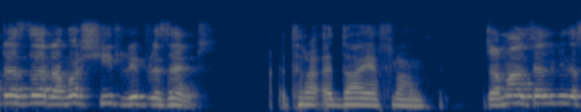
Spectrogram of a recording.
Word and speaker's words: diaphragm: the rubber sheet represent diaphragm Jamal tell me the spelling GM oh he already saw it long time back yes d i a p h r a g m the g is silent it's just written otherwise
